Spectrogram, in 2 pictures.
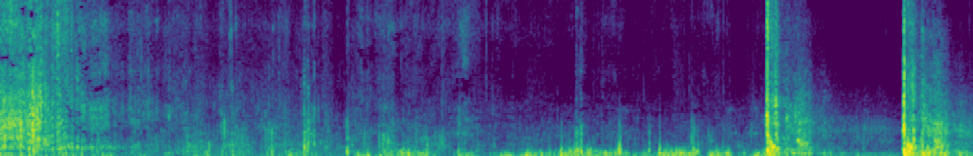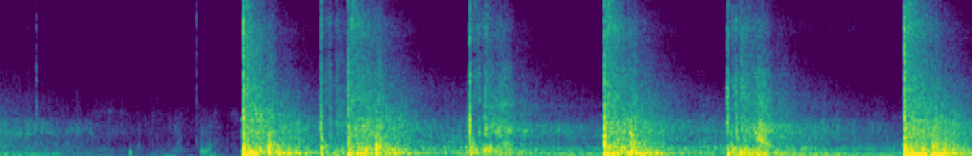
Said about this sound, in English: Got just six canister shells here all fused up.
